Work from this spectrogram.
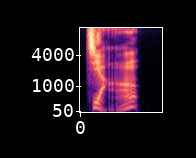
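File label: "jiang3", Chinese; HSK; HSK3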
